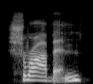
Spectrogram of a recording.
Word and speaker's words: Schrauben: And today I have with me Cindy Schrauben. And she had a really great way of telling me how to say her name. It's like shushing the robin, which I guess since she is a children's author, that is a really good explanation for children.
